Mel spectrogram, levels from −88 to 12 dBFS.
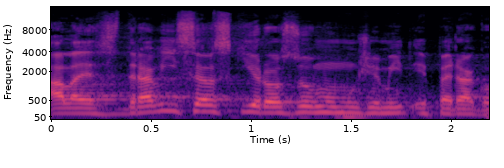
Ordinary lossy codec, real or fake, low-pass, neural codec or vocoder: MP3, 96 kbps; real; 14.4 kHz; none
